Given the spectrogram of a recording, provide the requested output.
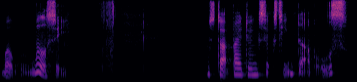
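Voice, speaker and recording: A woman's voice: lowish voice, takes it slowly, husky. A woman hosting a casual crochet livestream, chatting, reading out viewer comments and counting her stitches aloud. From Denmark. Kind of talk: casual chat while crocheting.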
